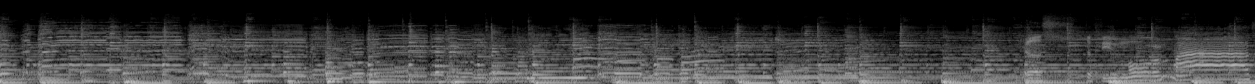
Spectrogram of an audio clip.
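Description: A bluegrass band plays an instrumental break between verses of a truck-driving song, with no singing, over a steady beat. Sliding notes rise near the end.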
